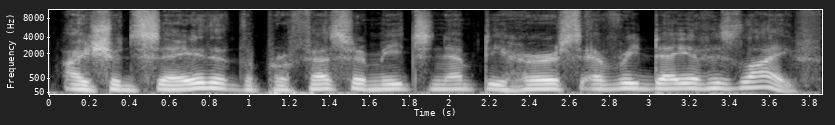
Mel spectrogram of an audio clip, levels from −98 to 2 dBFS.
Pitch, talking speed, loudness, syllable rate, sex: 135 Hz, 235 wpm, -15 LUFS, 5.7 syllables/s, male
